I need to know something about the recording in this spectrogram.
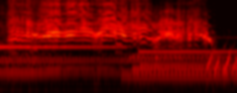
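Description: A small cartoon creature's high, warbling squeak with a fast tremble, lasting most of two seconds, over held music chords.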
